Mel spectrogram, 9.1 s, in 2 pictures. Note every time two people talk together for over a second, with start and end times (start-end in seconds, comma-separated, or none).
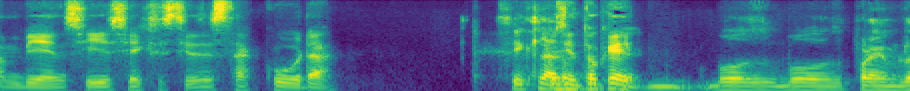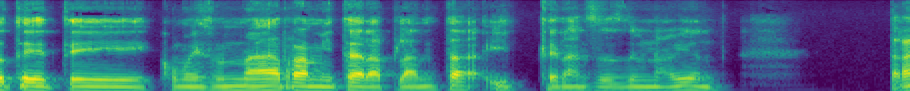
none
